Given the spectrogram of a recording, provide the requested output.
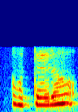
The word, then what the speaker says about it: Otero: Yes, Yadira, it's Y-A-D-I-R-A. – You said Y-A-D? – Otero. Uh-huh. I-R-A. – I-R-A. And spell that last name for me. – Otero, O-T-E-R-O.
